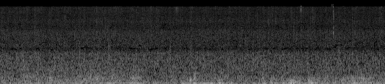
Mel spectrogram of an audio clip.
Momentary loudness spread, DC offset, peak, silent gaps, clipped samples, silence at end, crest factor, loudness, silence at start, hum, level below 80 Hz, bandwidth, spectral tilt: 2 LU; under 0.1%; -16 dBFS; none; under 0.1%; 0 s; 18 dB; -35 LUFS; 0 s; none; -38 dBFS; 16 kHz; -4.5 dB/octave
